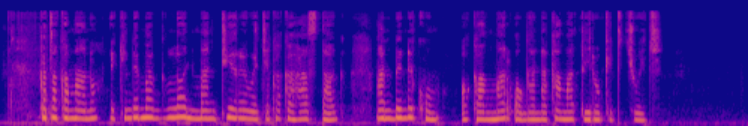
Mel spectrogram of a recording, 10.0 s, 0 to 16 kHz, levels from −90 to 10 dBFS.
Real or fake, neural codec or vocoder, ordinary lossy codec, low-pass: fake; codec, 44.1 kHz, 2.6 kbps, SNAC; MP3, 48 kbps; 14.4 kHz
